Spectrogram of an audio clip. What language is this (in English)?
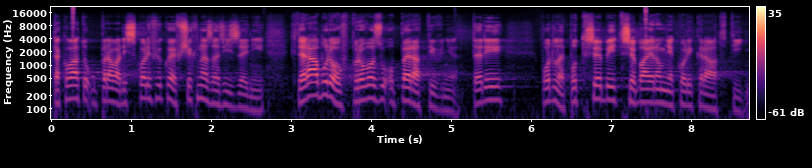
Czech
